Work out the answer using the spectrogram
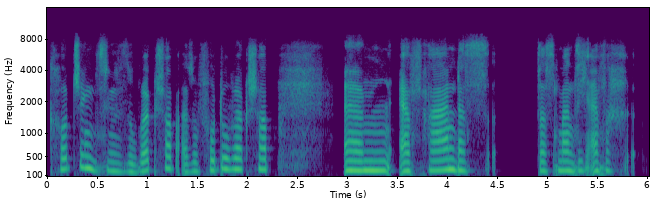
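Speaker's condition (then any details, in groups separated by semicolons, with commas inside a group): Cleft palate; congenital, born in former GDR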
